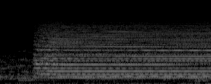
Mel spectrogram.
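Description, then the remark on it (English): A loud train horn blasts in suddenly after a brief low rumble and holds one sustained, harmonic-rich tone to the end, steady with no voices. “That wide receiver train. It's the biggest train ever.”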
